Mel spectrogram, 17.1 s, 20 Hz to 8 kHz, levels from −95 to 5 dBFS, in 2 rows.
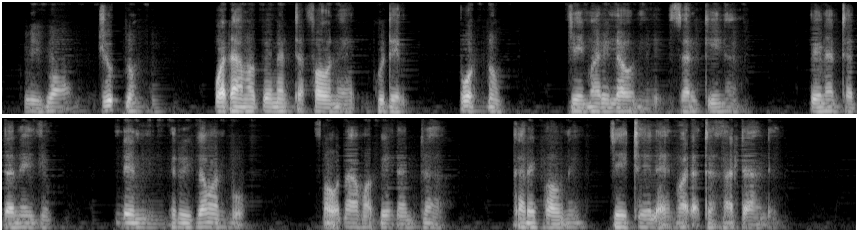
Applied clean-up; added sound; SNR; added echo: neural mask model DeepFilterNet 3.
